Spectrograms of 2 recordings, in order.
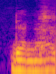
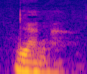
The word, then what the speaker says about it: Dhyana: The word Zen is a Japanese pronunciation of dhyana. Dhyana is a Sanskrit term, mean it is for meditation. The Chinese pronounce this as Chan, Chan Buddhism, the Japanese Zen, and the Vietnamese Thiền. The Sanskrit, Dhyana, Dhyana.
